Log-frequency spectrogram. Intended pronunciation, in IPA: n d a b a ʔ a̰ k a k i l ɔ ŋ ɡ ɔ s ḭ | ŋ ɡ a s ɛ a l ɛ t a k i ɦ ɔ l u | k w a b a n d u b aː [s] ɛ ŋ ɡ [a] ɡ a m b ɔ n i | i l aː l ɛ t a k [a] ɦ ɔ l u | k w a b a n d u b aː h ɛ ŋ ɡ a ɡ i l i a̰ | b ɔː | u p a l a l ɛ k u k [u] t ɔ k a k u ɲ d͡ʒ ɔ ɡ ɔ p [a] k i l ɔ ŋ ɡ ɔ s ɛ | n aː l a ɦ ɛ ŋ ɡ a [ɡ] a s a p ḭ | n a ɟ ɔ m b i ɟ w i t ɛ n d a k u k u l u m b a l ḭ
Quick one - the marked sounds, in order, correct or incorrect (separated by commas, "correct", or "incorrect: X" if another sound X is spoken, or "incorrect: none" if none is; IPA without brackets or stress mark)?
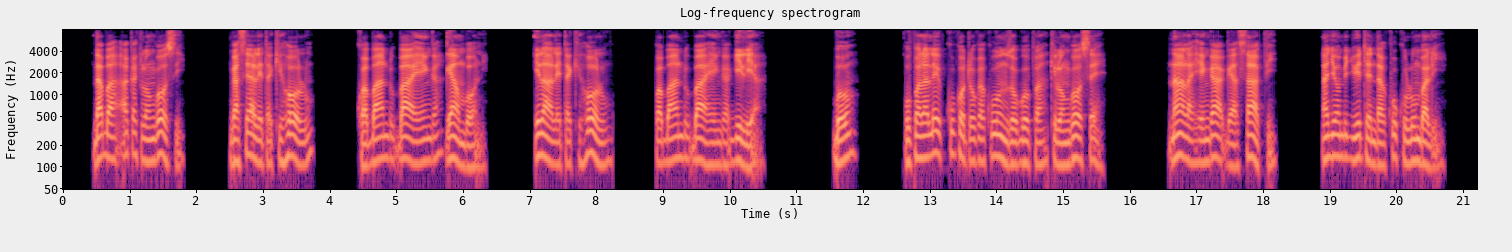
incorrect: h, correct, incorrect: i, incorrect: ɔ, correct, correct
